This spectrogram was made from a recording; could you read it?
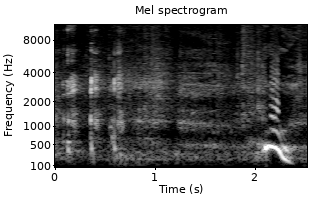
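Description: A dog gives a single short, high whine that slides downward near the end, after a few soft, breathy puffs like panting, over a faint, steady background.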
